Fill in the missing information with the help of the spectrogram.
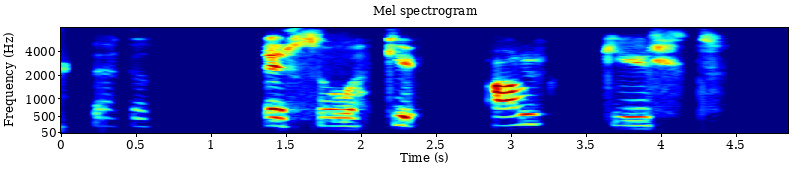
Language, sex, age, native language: Icelandic, female, 9, Icelandic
